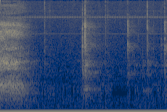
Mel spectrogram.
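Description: A few light, unevenly spaced clicks of metal parts being handled at the tool holder of a woodturning hollowing system's articulating arm.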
